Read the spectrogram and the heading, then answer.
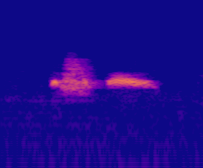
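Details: Spotted dove urging call meant to draw wild doves toward a trap: a single low phrase of a brief rough burst followed by a longer smooth hollow coo, against a quiet background.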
